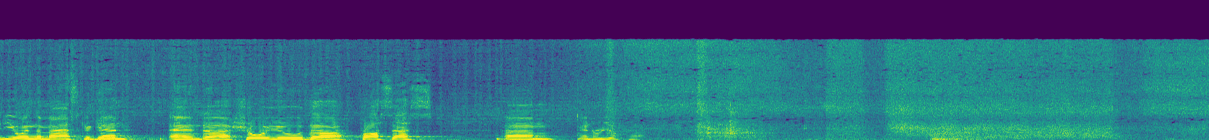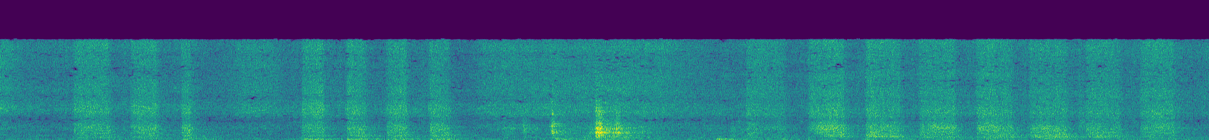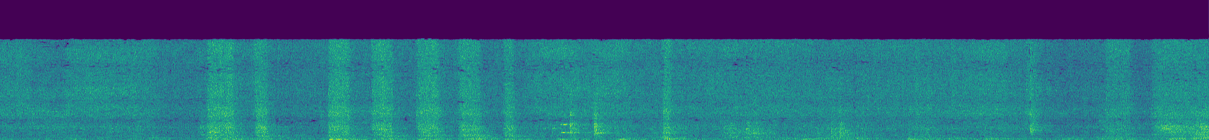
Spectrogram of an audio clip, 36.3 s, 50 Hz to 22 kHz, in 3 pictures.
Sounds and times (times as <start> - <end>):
Spray: 0.0 - 36.2.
